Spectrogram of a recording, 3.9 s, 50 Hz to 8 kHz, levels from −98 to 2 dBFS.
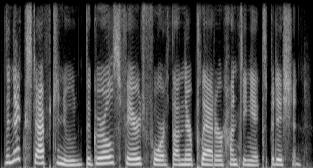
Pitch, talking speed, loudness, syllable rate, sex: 250 Hz, 185 wpm, -19 LUFS, 5.5 syllables/s, female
